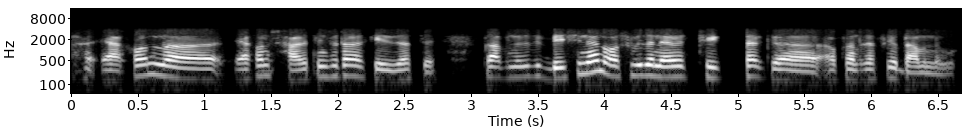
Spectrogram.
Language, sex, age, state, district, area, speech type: Bengali, male, 18-30, West Bengal, Birbhum, urban, conversation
